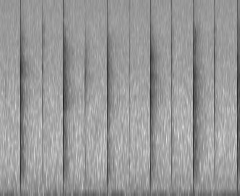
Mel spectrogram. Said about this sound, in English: Now what I'd like to have you do is to take those same claps and this time group them into twos by making one of them louder than the other. Here we go.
